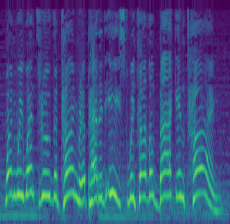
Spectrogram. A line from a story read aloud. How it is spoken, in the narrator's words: shouted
